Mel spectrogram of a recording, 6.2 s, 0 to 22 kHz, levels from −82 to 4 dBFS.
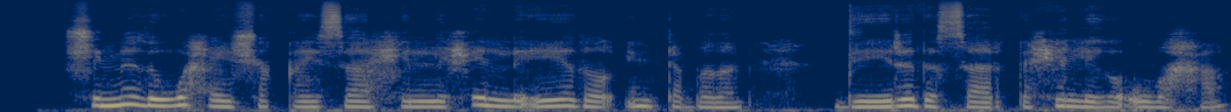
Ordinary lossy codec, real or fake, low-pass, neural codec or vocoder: none; fake; none; codec, 44.1 kHz, 3.4 kbps, Pupu-Codec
